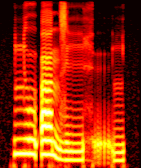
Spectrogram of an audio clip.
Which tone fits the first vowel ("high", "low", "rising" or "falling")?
high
